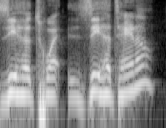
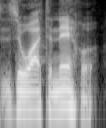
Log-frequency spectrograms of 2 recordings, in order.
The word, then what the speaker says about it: Zihuatanejo: I believe the two characters actually, Red and Andy, pronounce it differently, but I believe it's Zihuatanejo. Zihuatanejo.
